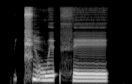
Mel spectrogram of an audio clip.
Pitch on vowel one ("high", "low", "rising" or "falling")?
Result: falling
